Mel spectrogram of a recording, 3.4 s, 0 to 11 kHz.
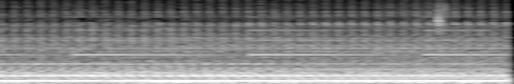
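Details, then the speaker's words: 2013 Dodge Charger police car, wrecked, first start with another battery box: steady low idle drone with uneven lumpy pulse, sounds terrible and runs rough; owner suspects cracked radiator or coolant leak from a hose. "I honestly haven't pressed this yet, but let me go with that again. That sounds terrible."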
